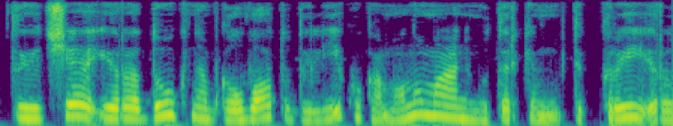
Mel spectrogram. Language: Lithuanian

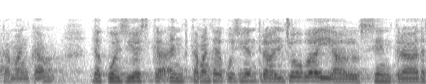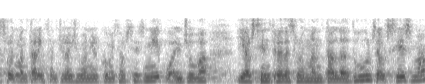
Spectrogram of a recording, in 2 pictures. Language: Catalan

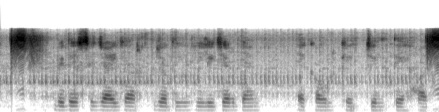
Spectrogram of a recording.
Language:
Bangla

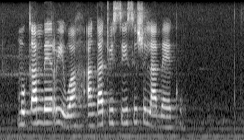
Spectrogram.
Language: Tsonga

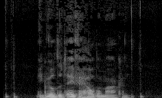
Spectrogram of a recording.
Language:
Dutch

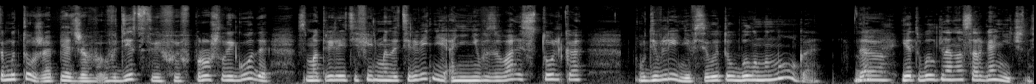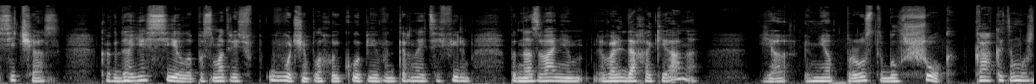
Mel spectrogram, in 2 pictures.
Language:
Russian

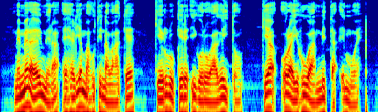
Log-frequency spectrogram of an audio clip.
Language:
Kikuyu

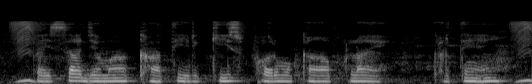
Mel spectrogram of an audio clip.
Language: Magahi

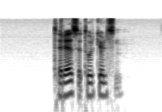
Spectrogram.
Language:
Norwegian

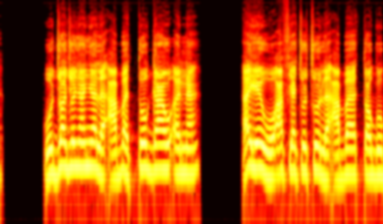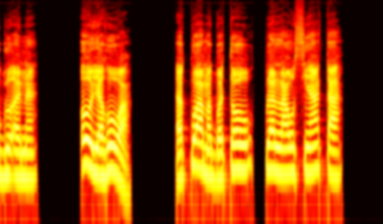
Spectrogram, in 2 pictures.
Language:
Ewe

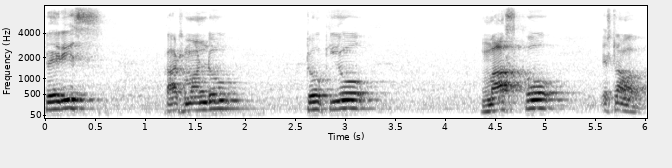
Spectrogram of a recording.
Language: Maithili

